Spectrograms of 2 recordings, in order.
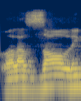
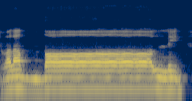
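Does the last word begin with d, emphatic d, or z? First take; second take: z; emphatic d. First: The last word begins with a z sound. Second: The last word begins with an emphatic d sound. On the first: The speaker calls it wrong. "ولا زالین هم نمیگوید" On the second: The speaker calls it right. "زبان را به کام بالا چسبانده تلفظ میکنید"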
